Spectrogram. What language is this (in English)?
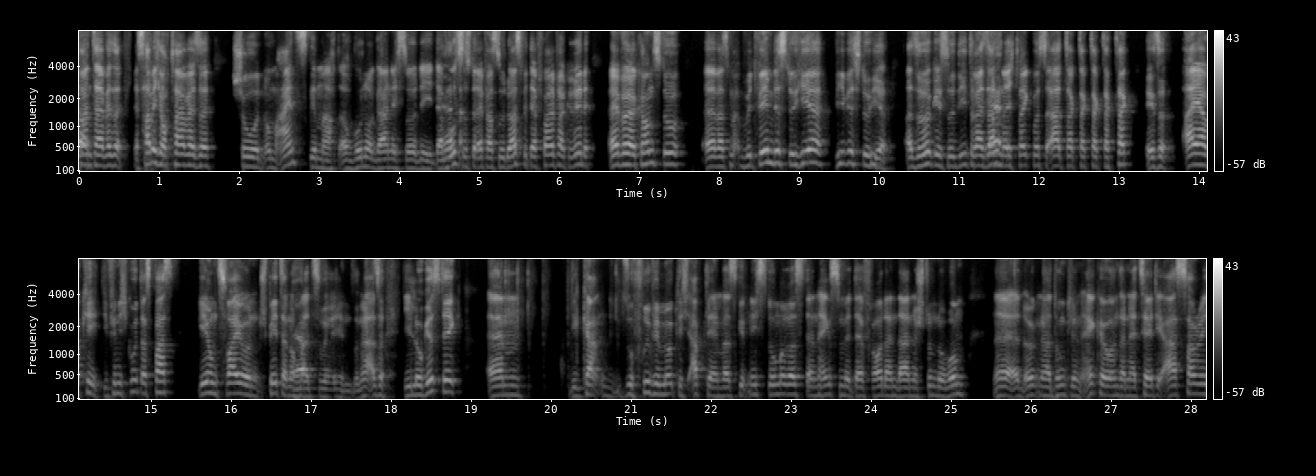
German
